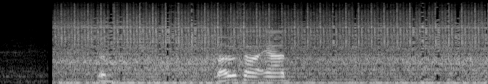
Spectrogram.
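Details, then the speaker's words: Weber 38 DGAS carburettor, warm engine: idle uneven with slight stumbling and occasional jerks from too-lean mixture screws; a quarter turn richer on each screw smooths it. "you can see the motor is jerking a little bit he's struggling a little bit so I'm gonna give each one a quarter turn extra already"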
